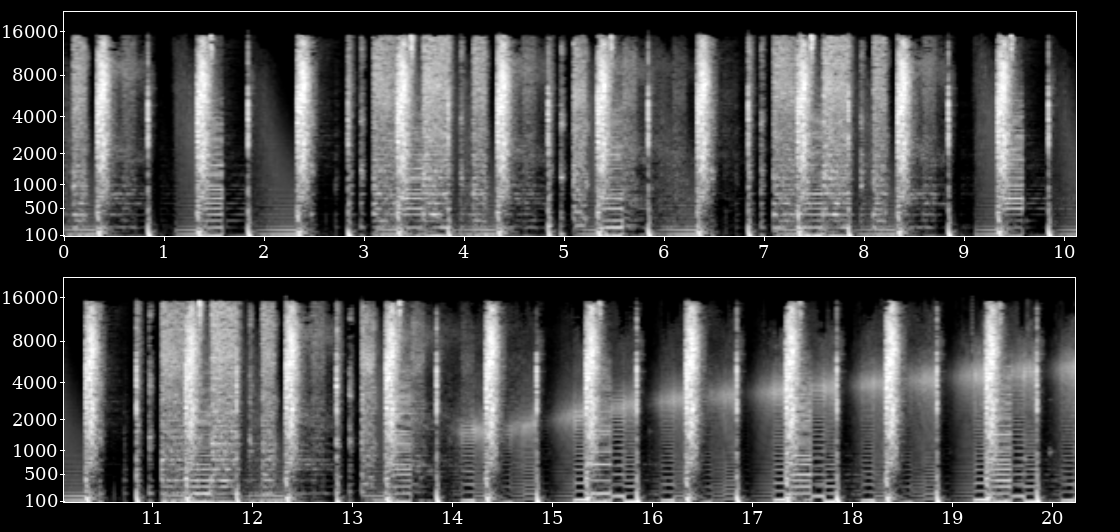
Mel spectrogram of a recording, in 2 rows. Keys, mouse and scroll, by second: 0.0 alt+right click, 0.2 alt+middle click, 0.8 alt+click, 1.2 alt+right click, 1.3 alt+middle click, 1.4 alt+click, 1.8 alt+middle click, 1.9 alt+click, 2.7 click, 2.9 ctrl+z, 3.1 click, 3.3 ctrl+z, 3.4 click, 3.9 ctrl+z, 4.0 right click, 4.4-6.0 drag, 6.0 alt+right click, 6.1 alt+click, 6.5 alt+middle click, 6.7 shift+c, 6.7 f, 6.9 click, 7.1 f, 7.2 alt+click, 7.8 ctrl+z, 7.9 alt+click, 8.4 ctrl+z, 8.5-10.7 drag, 10.7 f, 10.9-12.5 ctrl+drag, 12.5 alt+right click, 12.6 alt+click, 13.3 alt+middle click, 13.4 alt+click, 14.0-15.5 drag, 15.5 alt+right click, 15.7 alt+middle click, 16.1-18.1 drag, 18.1 alt+middle click, 18.3 alt+click, 18.6 alt+middle click, 18.7 alt+shift+click, 19.6 shift+c, 20.0 ctrl+click.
